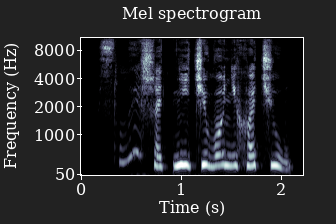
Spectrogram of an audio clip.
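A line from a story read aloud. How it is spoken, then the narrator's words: Shrieking. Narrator (Russian): завизжала я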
